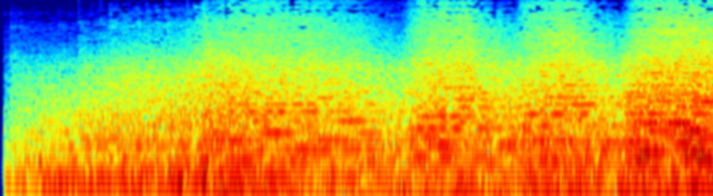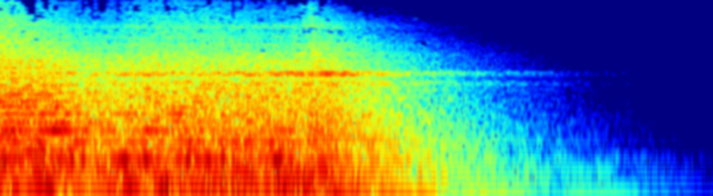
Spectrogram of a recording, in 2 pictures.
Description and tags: Dramatic evil theme orchestra
Dramatic short orchestral theme of villain, with low brasses that give it a dramatic effect, made with Studio One and Orchestral Tools libraries.
brass, cinematic, drama, dramatic, evil, fear, film, haunted, horns, horror, increasing, movie, movies, music, orchestra, orchestral, phantom, scary, sinister, soundtrack, strings, suspense, symphony, terrifying, terror, theme, thrill, thrilling, trombones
